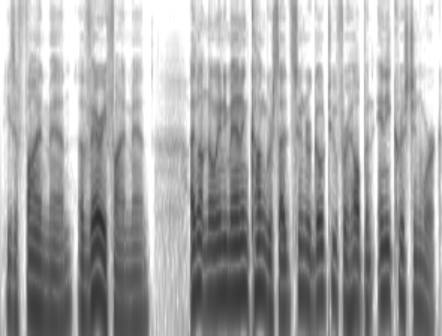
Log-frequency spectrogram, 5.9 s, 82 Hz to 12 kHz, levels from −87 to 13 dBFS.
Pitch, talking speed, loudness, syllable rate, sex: 130 Hz, 255 wpm, -18 LUFS, 6.0 syllables/s, male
